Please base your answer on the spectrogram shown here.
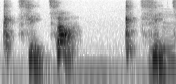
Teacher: We are actually violating the syllable structure of Hebrew, because in Hebrew you could never put two consonants at the beginning.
